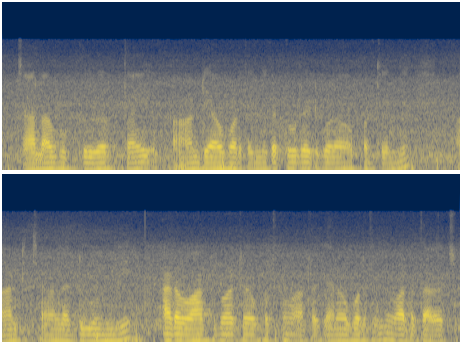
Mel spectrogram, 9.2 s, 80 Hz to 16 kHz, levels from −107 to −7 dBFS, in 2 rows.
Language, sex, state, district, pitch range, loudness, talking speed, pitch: Telugu, male, Andhra Pradesh, Guntur, 100-105 Hz, -22 LUFS, 150 wpm, 100 Hz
